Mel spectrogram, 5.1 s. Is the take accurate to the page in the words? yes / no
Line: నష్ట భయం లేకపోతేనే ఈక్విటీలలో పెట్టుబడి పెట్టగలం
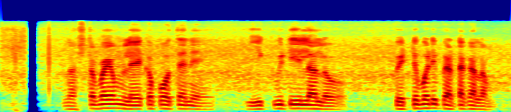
yes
